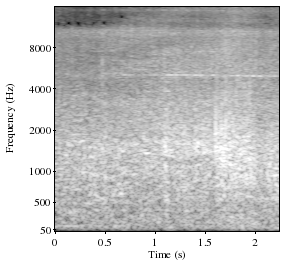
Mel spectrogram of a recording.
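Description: City street traffic noise, swelling in the second half as a vehicle passes close by.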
